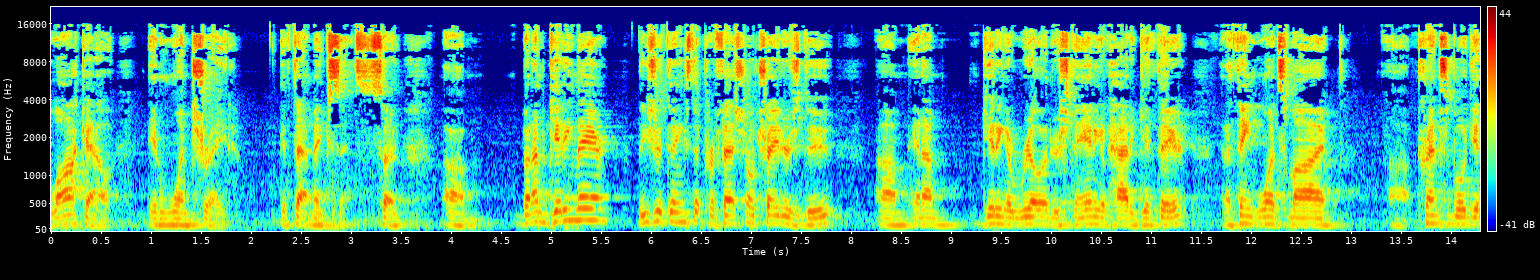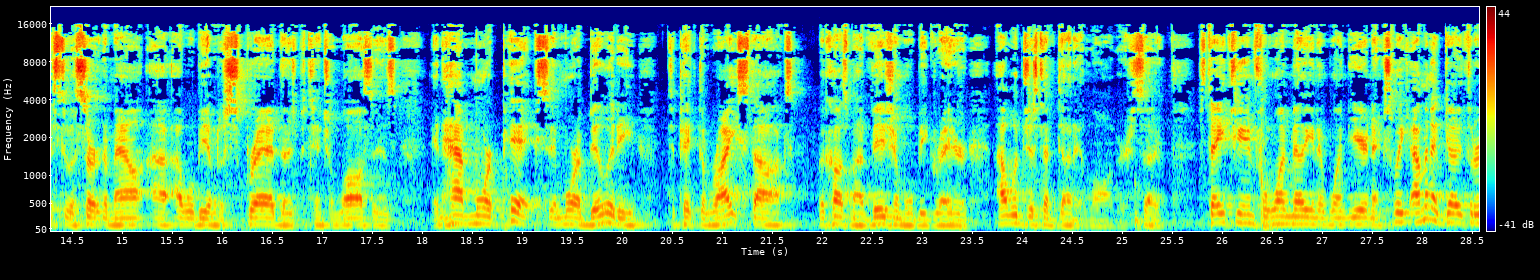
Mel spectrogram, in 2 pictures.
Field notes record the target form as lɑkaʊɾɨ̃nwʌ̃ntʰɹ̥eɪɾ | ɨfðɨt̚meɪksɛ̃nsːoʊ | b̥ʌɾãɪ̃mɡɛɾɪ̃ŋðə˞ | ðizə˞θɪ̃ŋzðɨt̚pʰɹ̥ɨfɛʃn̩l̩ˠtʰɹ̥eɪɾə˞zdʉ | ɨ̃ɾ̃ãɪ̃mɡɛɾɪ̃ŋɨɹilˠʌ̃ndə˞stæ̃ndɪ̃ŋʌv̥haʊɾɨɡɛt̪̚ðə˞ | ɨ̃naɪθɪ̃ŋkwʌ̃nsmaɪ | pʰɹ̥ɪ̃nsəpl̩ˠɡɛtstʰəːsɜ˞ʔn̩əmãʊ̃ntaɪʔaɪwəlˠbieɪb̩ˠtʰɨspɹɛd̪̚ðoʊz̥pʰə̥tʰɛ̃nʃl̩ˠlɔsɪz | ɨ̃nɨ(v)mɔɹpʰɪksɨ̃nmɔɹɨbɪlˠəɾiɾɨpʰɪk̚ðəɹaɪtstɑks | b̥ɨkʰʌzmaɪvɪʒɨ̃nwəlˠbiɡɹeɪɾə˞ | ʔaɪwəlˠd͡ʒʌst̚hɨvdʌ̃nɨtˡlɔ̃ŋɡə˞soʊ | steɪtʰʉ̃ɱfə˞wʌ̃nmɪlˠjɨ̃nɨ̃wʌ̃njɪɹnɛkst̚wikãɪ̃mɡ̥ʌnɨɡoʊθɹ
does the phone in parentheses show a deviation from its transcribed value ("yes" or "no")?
no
